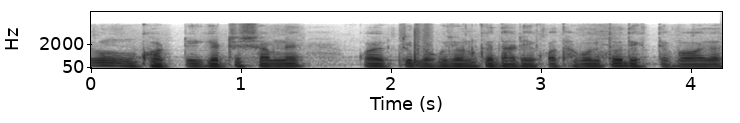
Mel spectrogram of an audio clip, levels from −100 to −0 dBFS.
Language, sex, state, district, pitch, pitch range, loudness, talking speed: Bengali, male, West Bengal, Jhargram, 100 Hz, 95-105 Hz, -18 LUFS, 185 wpm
